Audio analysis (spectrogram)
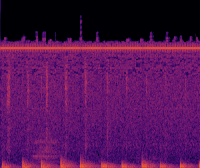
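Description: Eleven evenly spaced knocks on drywall over a wood stud produce short, dull, solid-sounding thuds with a low mid-range tone and almost no ring. The dense sound marks another stud behind the wall.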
